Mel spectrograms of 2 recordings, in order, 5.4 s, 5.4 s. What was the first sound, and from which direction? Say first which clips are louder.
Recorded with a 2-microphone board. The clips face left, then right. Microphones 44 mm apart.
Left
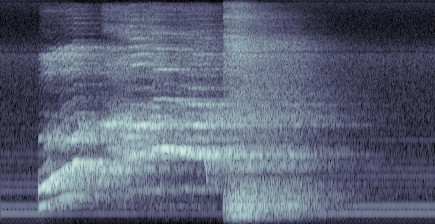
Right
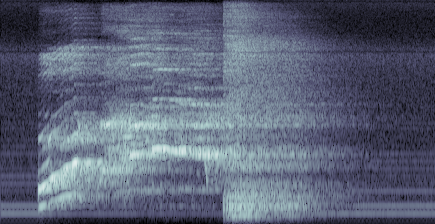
A scream: right 2 dB; 65° right (ahead or behind).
